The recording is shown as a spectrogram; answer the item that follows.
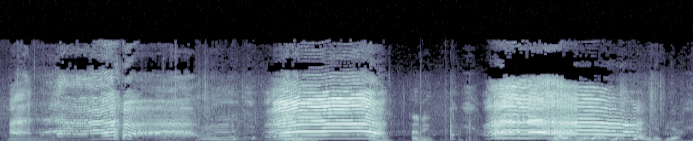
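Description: A young child crying: a few falling wails early on, then two long, high-pitched drawn-out cries in the second half.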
